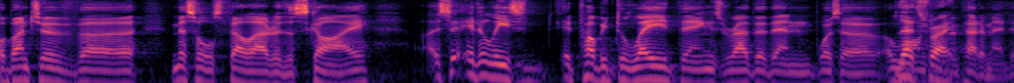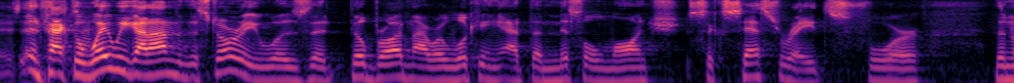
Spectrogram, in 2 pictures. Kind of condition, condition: setting, live audience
